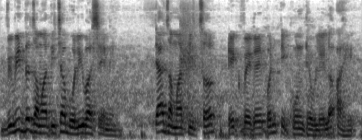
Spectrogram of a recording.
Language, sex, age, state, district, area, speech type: Marathi, male, 30-45, Maharashtra, Palghar, urban, spontaneous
